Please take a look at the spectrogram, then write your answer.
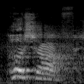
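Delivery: loud, rude storybook shout; sudden loud dismissal. A narrator's reading. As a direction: shout the wolf away. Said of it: "shouted the pig".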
